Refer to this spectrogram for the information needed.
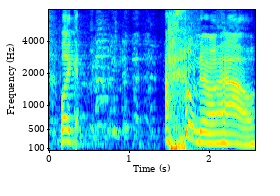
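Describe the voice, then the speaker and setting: Amid noticeable background noise, a woman speaks in a raised, projected voice with very wide pitch swings. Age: 30s. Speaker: stand-up comedian. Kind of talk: stand-up. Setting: stage with audience.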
